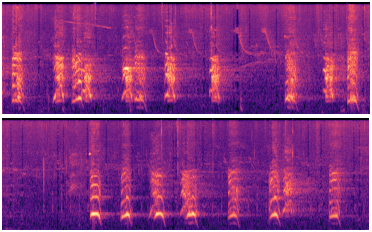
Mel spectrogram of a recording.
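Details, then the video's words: Pack of Segugio Italiano hounds in full cry on a hare during training, steady run of loud ringing bays, several dogs overlapping, roughly two per second, continuing through the whole stretch. "Segugi italiani, addestramento su lepre"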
